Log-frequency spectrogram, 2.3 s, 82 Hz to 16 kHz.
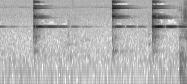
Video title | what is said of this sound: Reselling on eBay UK: Car boot sale haul 11/07/20. £69 spent, estimated sales value £600 | you can hear there's quite a distinct ring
